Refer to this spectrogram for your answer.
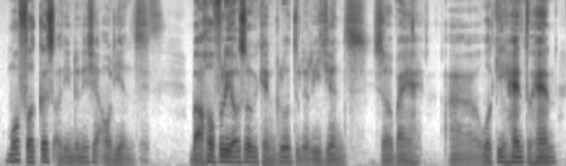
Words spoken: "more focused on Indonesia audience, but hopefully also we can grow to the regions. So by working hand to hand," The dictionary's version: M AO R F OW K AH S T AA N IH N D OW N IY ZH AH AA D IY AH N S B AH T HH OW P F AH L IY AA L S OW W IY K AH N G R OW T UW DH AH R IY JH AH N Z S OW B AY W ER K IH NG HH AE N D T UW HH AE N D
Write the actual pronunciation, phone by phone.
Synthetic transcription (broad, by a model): M AO F OW K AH S AA N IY N D OW N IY SH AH AA D IY AH N S B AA T HH OW P F AH L IY AA L S OW W IY K AH N G R OW T UW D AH R IY JH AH N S S OW B AY W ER K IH NG HH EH N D T UW HH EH N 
